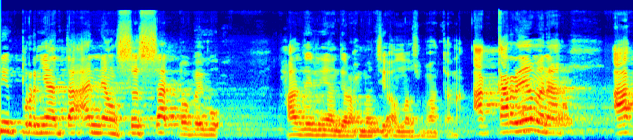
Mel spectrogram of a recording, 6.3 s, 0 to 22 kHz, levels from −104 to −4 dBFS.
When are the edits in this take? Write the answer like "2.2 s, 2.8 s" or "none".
none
